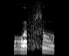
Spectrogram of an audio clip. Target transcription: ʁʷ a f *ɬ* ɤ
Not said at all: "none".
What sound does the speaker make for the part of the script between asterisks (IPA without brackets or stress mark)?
ɬ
